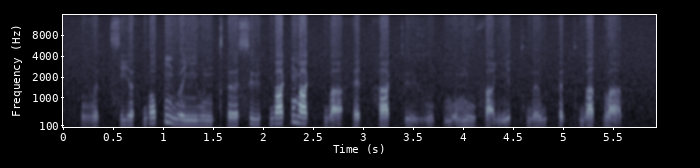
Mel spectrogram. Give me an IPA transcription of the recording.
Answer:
v ə˨˩ t̚ s i˧ ə̯ h w ɔ˦˥ p̚ ŋ u˧ ə̯ ɲ u˧ n t̪ʰ əː˨˦ s ɨ˧ h w a˦˥ k̚ m a˦˥ k̚ h w a̰ː˧˨ h ɛ˦˥ t̚ h a˦˥ k̚ ʔ ɨ˨˩ ɣ u˨˩ p̚ m o̰˧˥ m u˧ f a̰ː˧˨ ɲ ə˦˥ t̚ k w ə˨˦ w h ə˦˥ t̚ k w a˦˥ t̚ v a˨˩ t̚

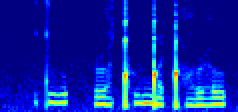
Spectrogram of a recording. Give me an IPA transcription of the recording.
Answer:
t ṳ˦ | ɭ a̤˨ ǃʰ ṳ˦ ŋ͡ǃ ə˨ ǃʰ ɑ̤˨ ɭ ə̤˦ u̯

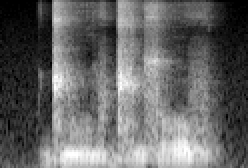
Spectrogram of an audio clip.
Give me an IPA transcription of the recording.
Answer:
d͡ʑ ɔ̃ː v d͡ʑ y z ɔ v

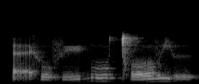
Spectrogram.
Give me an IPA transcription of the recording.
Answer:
æ̰˩˧ x uː˧ f yː˧˥ ɠ uː˥ ǀʰ oː˧˥ v j ɯ˩

